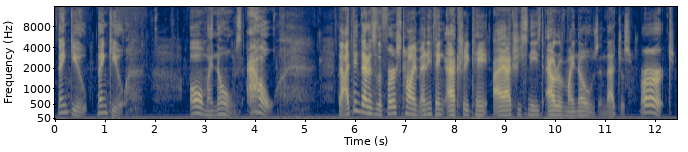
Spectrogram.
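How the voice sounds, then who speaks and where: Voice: medium pitch, very animated, slow pace, sharp tone, clear, resonant tone, no room sound. A streamer chatting casually with viewers, rambling and easily sidetracked while working on screen, with many fillers and restarts. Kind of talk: casual livestream chat.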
